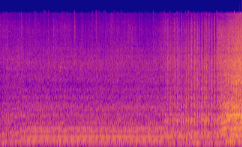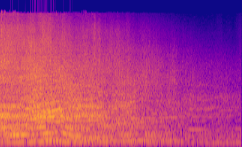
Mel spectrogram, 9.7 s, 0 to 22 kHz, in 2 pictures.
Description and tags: Recorded using a Sony PCM-D50 at Santa Pod raceway in the UK.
